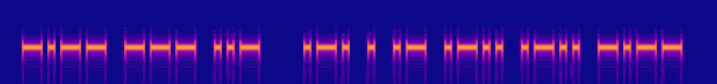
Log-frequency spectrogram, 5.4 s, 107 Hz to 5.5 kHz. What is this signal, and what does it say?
Morse code, heard as a keyed tone, about 25 wpm, 600 Hz. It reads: YOU REALLY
